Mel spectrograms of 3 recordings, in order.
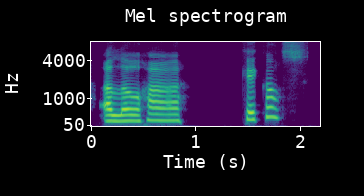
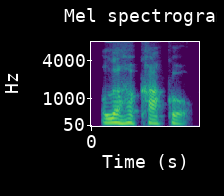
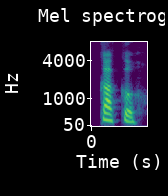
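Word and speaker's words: Aloha kākou: Jumi said, "Aloha keikos?" Is that what you said? Aloha kako. Kako.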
